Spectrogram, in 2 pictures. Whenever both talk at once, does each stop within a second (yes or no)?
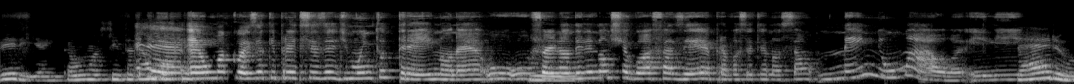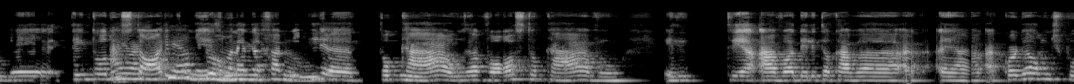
no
